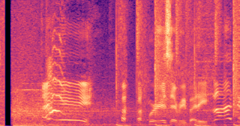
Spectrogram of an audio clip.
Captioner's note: screeches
